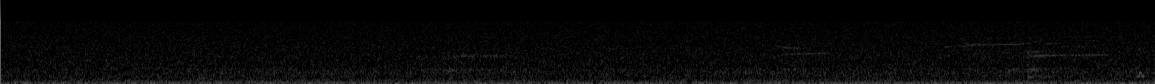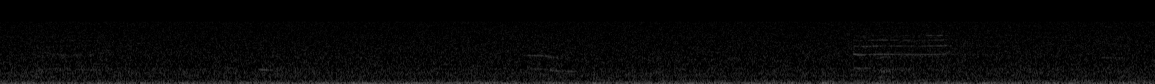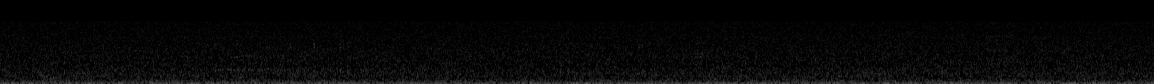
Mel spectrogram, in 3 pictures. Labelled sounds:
7.8	8.3	killer whale, northern resident, G clan, 1.5 to 1.7 kHz
9.6	11.0	killer whale, northern resident, G clan, 1.3 to 2.7 kHz
16.8	17.2	killer whale, northern resident, G clan, 1.2 to 1.5 kHz
20.1	20.6	killer whale, northern resident, G clan, 1.4 to 3.3 kHz

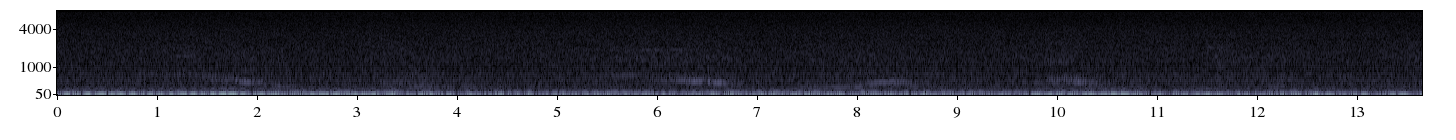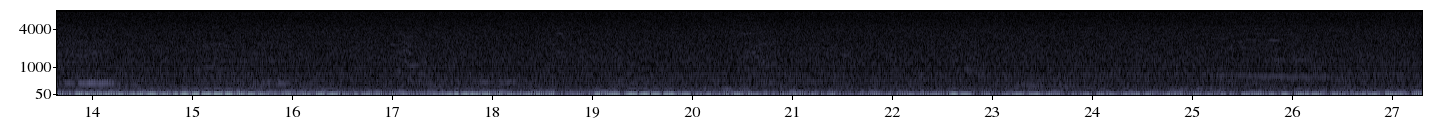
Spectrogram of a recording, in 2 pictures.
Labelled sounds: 1.2	1.4	humpback whale, 1.5 to 1.6 kHz

